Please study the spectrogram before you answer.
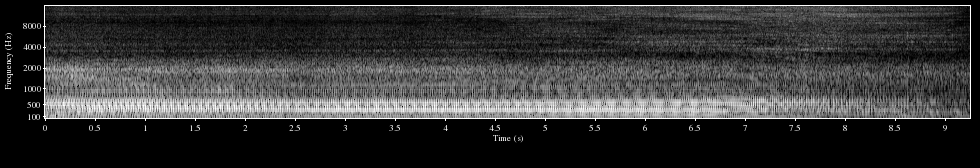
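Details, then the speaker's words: Rustler 260 automatic quad bike with a new plug, cleaned carburetor, and spark and fuel checked: starts and idles smoothly, but revving gives a muffled, smothered note that sags rather than climbing; engine bogging under revs, cause unknown. "it starts up fine as you start driving it revs up but it doesn't give up properly it sounds like quite a smothering sound"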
